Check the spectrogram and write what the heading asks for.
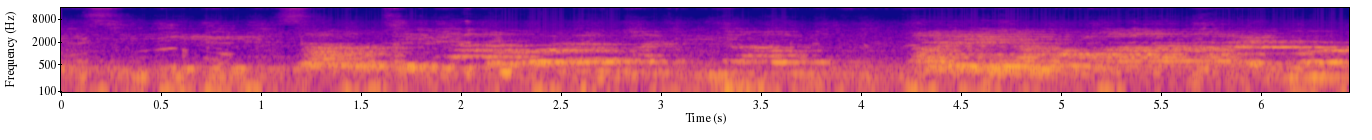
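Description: Youth choir singing in parts, with a phrase break about a second in and a louder, fuller passage from about four seconds in.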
